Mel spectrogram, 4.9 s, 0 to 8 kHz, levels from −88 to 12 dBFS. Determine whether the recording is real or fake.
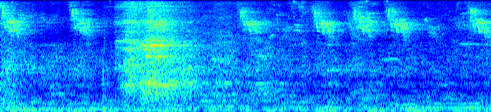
real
